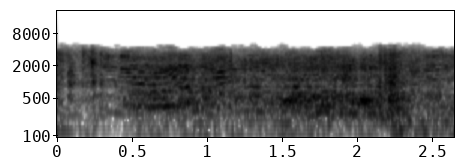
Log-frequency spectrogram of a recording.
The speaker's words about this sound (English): My, my. Sounds like a tremendous crowd out there, dearie.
